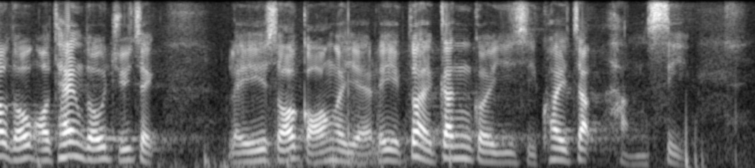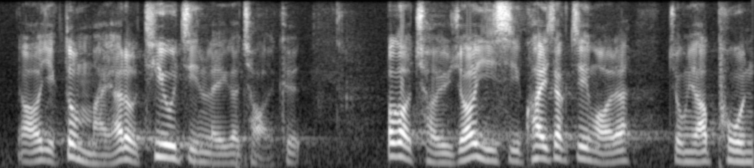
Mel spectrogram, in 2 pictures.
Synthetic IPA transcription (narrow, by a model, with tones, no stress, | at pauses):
ɐ˥wt̪o˨˥wŋɔː˨˧t̪ʰɛː˥ŋt̪o˨˥wt͡ʃyː˨˥t͡sɪ˨k̚le˨˧jsɔː˨˥kɔː˨˥ŋkɛ˧jɛː˨˧nle˨˧jɪ˨k̚t̪o˥whɐ˨˩jkɐ˥nkɵ˧ɥjiː˨˧siː˨˩kʰɐ˥jt͡sɐ˥k̚hɐ˨˩ŋsiː˨˩ | ŋɔː˨˧jɪ˨k̚t̪o˥m̩˨˩hɐ˨jhɐ˨˥jt̪wt̪ʰiː˥wt͡siː˧nle˨˧jkɛː˧t͡ʃʰɔ̰ː˨˩jkʰyː˨˧t̚ | pɐ˥t̚kːɔː˧t͡ʃʰɵ˨˩ɥt͡sɔː˨˥jiː˨˧siː˨kʷʰɐ˥jt͡sɐ˥k̚t͡siː˥ŋɔː˨˧jlɛː˥t͡sʊ˨ŋjɐ˨˧wpʰuː˨n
